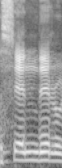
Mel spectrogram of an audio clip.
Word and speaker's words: 샌델: 발음은 샌델로 읽어야 한다.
